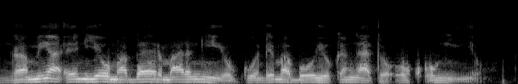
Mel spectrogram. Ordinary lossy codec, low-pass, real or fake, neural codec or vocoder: AAC, 32 kbps; 10.8 kHz; fake; codec, 24 kHz, 3 kbps, HILCodec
